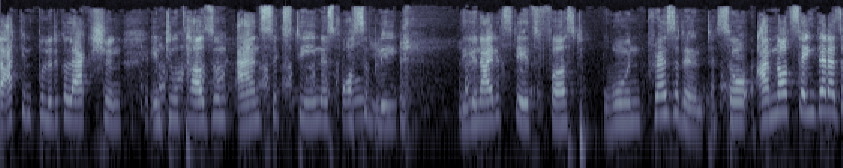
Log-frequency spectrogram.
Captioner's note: laughter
